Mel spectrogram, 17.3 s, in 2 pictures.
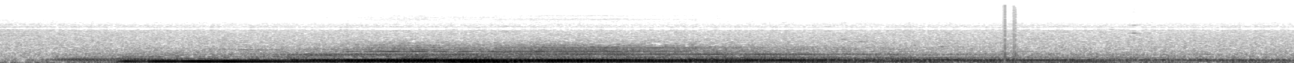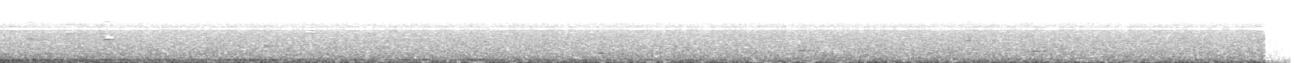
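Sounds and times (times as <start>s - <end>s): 
signal sound: 0.3s - 10.4s.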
